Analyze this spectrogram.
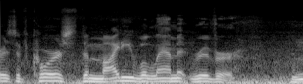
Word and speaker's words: Willamette: of course the mighty willamette river and that is how we pronounce the river's name willamette river like damn it to blame it and this river is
